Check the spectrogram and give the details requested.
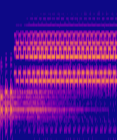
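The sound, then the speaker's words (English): A few quick electronic beeps, then a bright, steady warbling telephone ring that trills continuously and fairly loudly, with no voices. “Now let's phone a friend.”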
